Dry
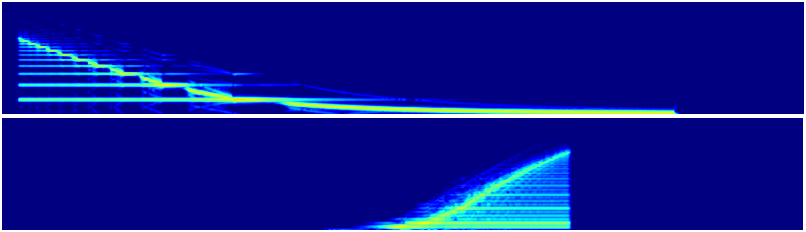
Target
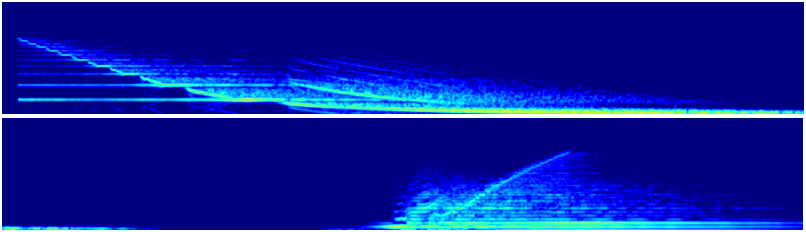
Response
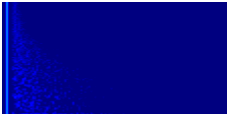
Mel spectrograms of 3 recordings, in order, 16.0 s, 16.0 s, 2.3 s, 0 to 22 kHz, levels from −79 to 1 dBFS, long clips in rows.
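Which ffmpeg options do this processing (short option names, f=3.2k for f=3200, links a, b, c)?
-filter_complex "[0:a]asettb=1/sr,asplit=3[a][b][c];[a]atrim=end=11.974[d];[b]atrim=start=11.97:end=12.89,asetpts=PTS-STARTPTS,afade=t=in:d=0.004:c=qsin,afade=t=out:st=0.916:d=0.004:c=qsin,aeval=exprs='val(0)+0.5*0.00266*sgn(val(0))':c=same[e];[c]atrim=start=12.886[f];[d][e]acrossfade=d=0.004:c1=hsin:c2=qsin[g];[g][f]acrossfade=d=0.004:c1=qsin:c2=hsin,acrossover=split=310[h][i];[i]acompressor=threshold=-39dB:ratio=10[j];[h][j]amix=inputs=2:normalize=0,acrossover=split=120|940|1100[k][l][m][n];[l]aeval=exprs='0.0168*(abs(mod(val(0)/0.0168+3,4)-2)-1)':c=same[o];[n]alimiter=level_in=18dB:limit=-24dB:level=0:latency=1,volume=-18dB[p];[k][o][m][p]amix=inputs=4:normalize=0[q];[1:a]atrim=start_sample=2205,asetrate=33516,aresample=44100[r];[q][r]afir=irnorm=-1:irlink=0,volume=2dB"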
